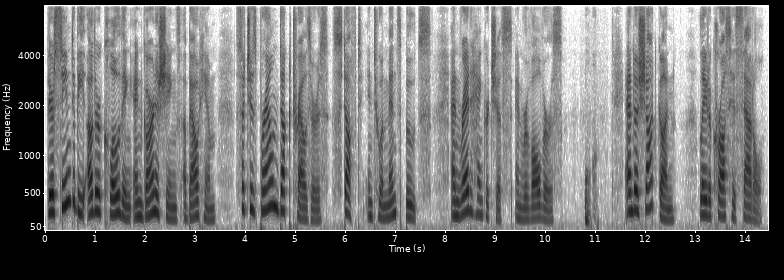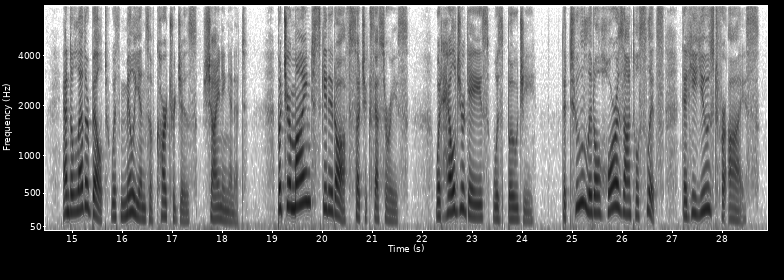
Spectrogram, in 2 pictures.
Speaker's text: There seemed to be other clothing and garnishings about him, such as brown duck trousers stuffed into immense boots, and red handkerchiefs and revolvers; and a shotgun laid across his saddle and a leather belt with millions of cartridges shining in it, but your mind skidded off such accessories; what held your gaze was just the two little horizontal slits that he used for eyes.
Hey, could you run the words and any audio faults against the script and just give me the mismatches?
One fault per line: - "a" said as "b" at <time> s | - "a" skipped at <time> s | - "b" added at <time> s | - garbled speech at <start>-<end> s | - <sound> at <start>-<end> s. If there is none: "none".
- breath at 10.8-11.1 s
- "just" said as "boji" at 23.6 s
